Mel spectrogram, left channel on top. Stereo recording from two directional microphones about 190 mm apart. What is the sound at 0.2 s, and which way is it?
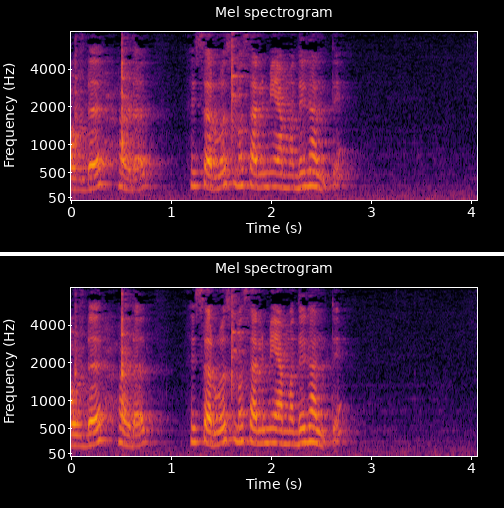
A woman's voice, 35° right (ahead or behind).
